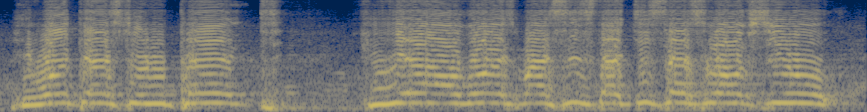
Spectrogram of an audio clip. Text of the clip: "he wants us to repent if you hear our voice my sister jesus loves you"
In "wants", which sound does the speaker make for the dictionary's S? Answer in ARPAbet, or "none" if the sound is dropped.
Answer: none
